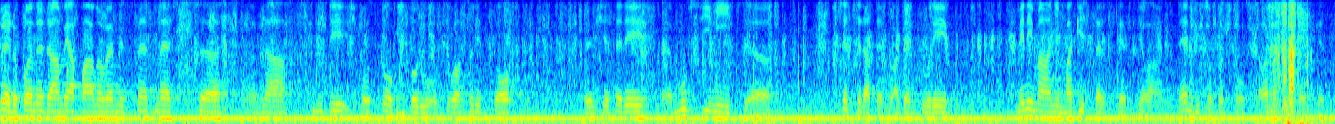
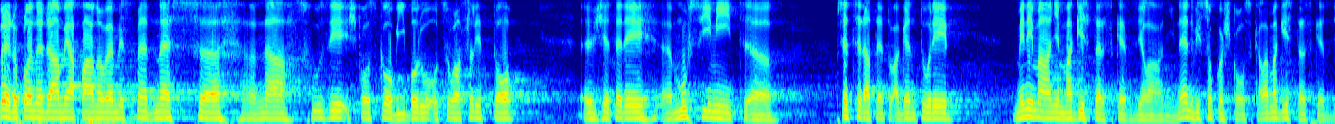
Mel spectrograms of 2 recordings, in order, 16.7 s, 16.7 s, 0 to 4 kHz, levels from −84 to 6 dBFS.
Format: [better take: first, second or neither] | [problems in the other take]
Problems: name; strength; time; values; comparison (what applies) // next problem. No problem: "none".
second | background sound (Writing); 3 dB above the speech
